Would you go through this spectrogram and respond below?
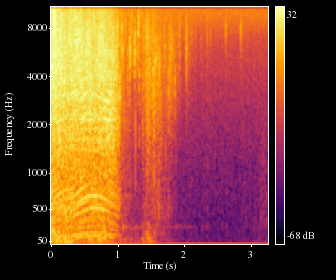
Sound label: chainsaw hit bod, weapons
